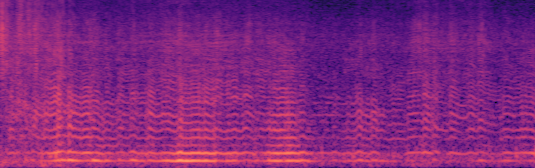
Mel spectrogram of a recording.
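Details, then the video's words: Buzzing of a housefly: a droning hum rising and falling in loudness in uneven surges, with a faintly shifting pitch and buzzy overtones. "Housefly Sound Effect ~ Fly Buzzing Sound Effect in High Quality"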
